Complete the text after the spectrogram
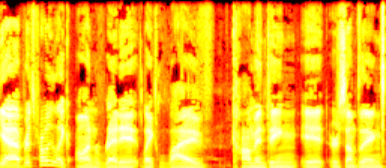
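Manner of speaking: plain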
